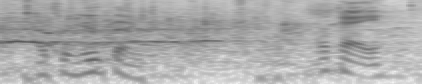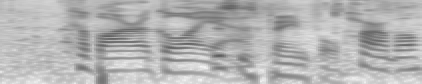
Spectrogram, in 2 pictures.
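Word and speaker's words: Kabaragoya: Cabaragoya. This is painful. Horrible. C A B A R A G O Y A. Kabargoya. Oh, what? Oh, that is Kabar Goya is spelled K A B A R A G O Y A.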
